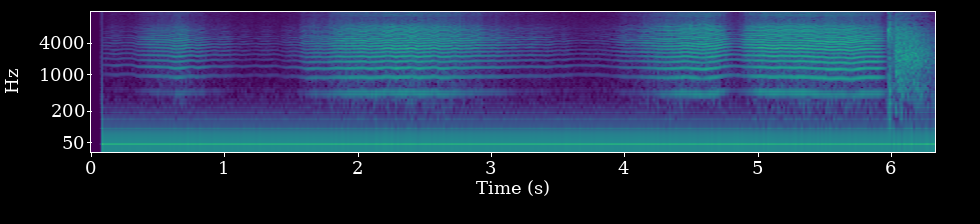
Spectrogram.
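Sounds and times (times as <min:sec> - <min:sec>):
mosquito bap: 0:00.1 - 0:06.0.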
